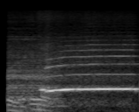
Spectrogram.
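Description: Steam locomotive's whistle blowing one long, steady blast with a light hiss, sliding up slightly in pitch as it opens about half a second in.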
